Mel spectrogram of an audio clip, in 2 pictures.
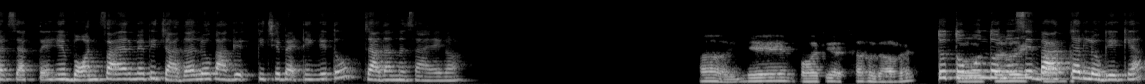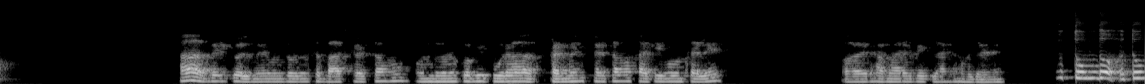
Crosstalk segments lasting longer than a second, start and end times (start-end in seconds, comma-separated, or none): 9.4-11.1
